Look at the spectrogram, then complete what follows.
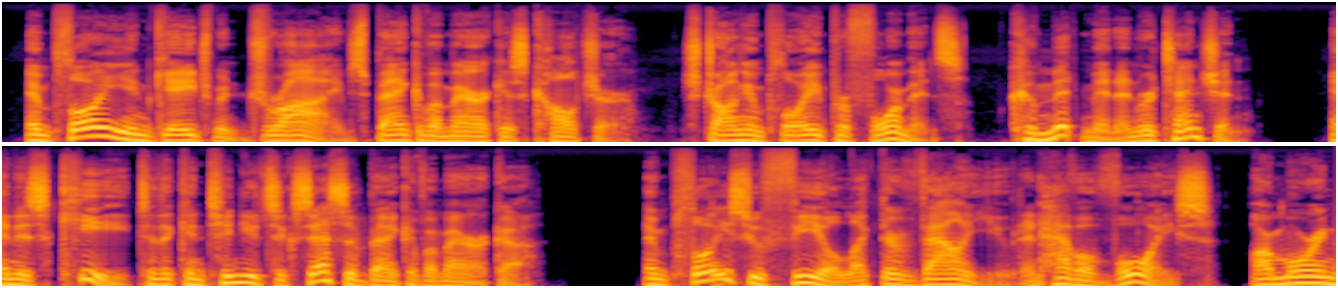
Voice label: corporate e-learning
